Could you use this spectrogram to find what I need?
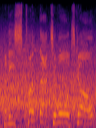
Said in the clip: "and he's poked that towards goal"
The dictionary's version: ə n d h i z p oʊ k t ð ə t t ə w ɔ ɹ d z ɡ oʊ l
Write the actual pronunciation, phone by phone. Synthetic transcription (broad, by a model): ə n i s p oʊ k ð ə t t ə w ɔ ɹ d z ɡ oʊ l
